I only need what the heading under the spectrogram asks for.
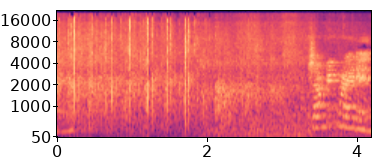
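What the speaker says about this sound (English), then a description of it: "Let's give a round of applause" Audience applause at a PoshFest 2019 panel session for a group of women inventory sellers, a dense steady patter of clapping from a crowd filling the room, with a voice beginning to speak near the end.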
